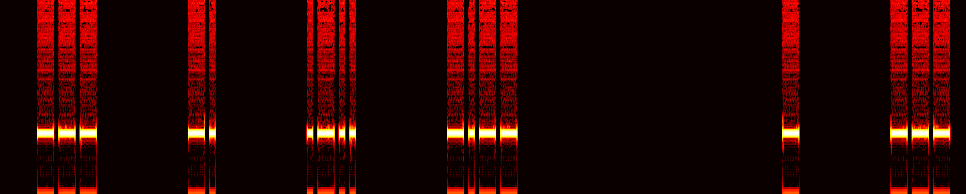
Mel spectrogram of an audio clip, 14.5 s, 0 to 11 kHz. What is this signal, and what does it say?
Morse code, heard as a keyed tone, about 15 wpm, spaced as for 5 wpm, 1000 Hz. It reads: ONLY TO
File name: qotdfiles / 5wpm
